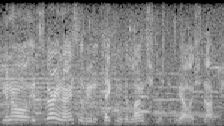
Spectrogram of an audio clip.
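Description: An actor playing a timid, neurotic young accountant with prim, fussy phrasing and easily panicked delivery in a broad film comedy. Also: male voice, high voice, expressive, fast, over loud music, rough recording. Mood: calmer, shy. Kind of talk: broad comic film acting.

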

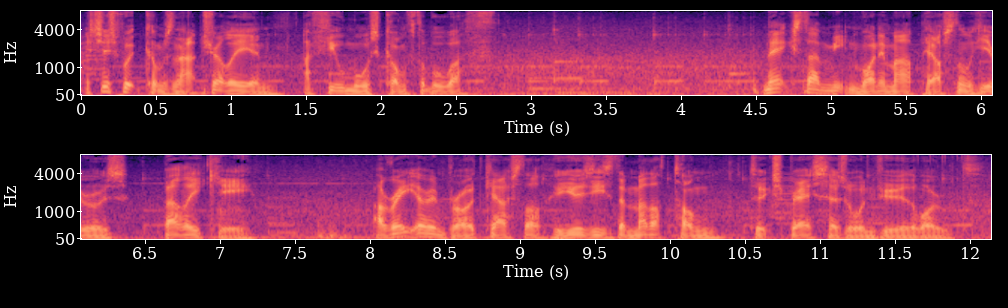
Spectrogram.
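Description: A Scottish man with a Glaswegian accent presents and interviews in an easygoing, plainspoken manner. His voice sits very low. Clear music plays beneath him. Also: fairly quick. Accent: Glaswegian Scots. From Scotland. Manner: casual, plainspoken, often says aye. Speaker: documentary presenter. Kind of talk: documentary narration and interview.

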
